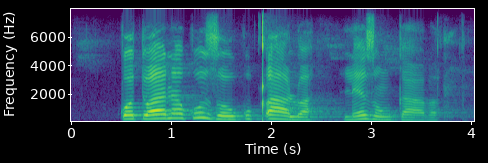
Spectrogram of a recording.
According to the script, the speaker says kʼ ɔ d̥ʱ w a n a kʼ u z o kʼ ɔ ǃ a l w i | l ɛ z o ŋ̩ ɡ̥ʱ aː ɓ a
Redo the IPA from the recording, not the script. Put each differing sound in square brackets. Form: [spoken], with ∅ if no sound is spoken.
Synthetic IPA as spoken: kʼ ɔ d̥ʱ w a n a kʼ u z o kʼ [u] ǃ a l w [a] | l ɛ z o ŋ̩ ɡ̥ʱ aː ɓ a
